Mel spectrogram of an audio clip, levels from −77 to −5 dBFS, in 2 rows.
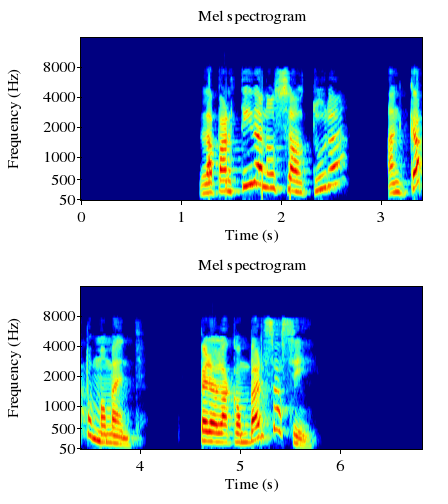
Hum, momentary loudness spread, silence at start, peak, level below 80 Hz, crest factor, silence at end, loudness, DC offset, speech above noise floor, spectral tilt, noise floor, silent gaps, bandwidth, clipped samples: none; 10 LU; 1.2 s; 0 dBFS; -60 dBFS; 18 dB; 1.1 s; -17 LUFS; under 0.1%; over 74 dB; -4 dB/octave; under -90 dBFS; 2.73-2.87 s, 2.94-3.06 s, 4.11-4.38 s, 4.47-4.60 s; 8.2 kHz; under 0.1%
